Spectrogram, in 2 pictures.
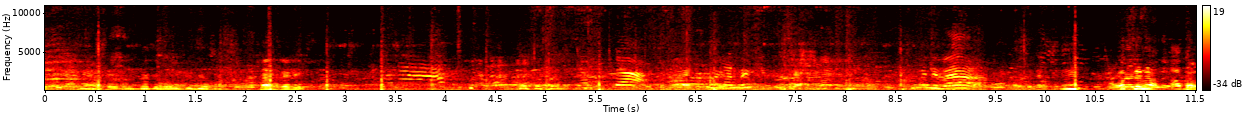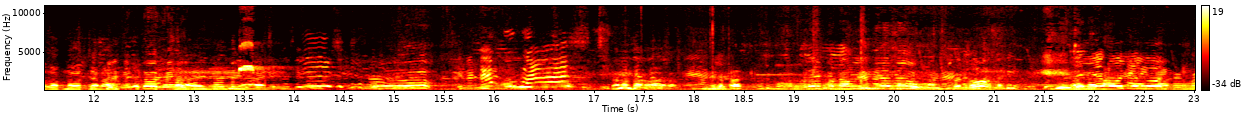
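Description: A crowd of men and women chatters and calls out nearby, outdoors.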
